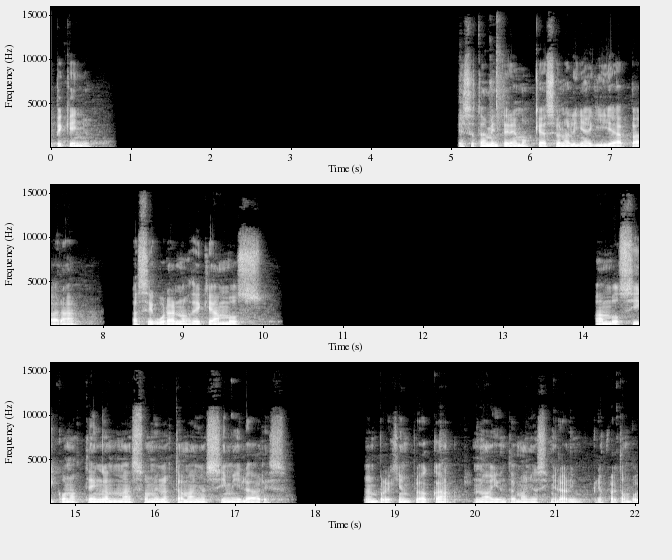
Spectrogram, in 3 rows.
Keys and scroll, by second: 19.8 ctrl+t.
